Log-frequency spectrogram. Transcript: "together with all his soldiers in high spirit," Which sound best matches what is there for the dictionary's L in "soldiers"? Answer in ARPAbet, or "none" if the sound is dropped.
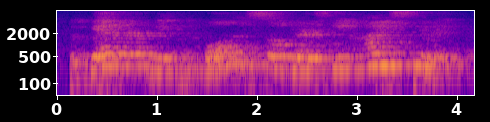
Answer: none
